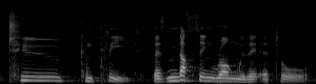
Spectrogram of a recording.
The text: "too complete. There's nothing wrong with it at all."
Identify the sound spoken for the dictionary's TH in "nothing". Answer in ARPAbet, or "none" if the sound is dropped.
TH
